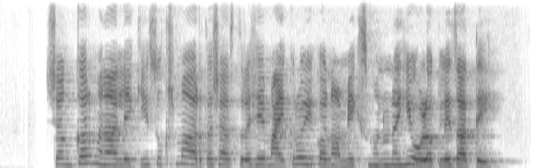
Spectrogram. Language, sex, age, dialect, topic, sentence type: Marathi, female, 25-30, Standard Marathi, banking, statement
